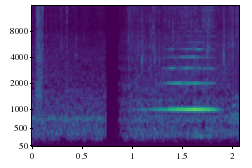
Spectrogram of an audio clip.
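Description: A steady low hiss, a brief cut to silence, then a single held musical note at one steady pitch for under a second, the loudest sound here.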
